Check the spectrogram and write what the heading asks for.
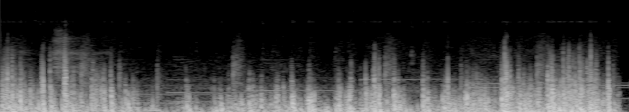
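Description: Loud, gusty wind buffeting the microphone, rumbling and crackling unevenly throughout.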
